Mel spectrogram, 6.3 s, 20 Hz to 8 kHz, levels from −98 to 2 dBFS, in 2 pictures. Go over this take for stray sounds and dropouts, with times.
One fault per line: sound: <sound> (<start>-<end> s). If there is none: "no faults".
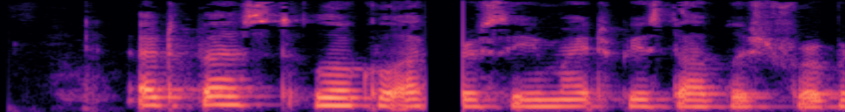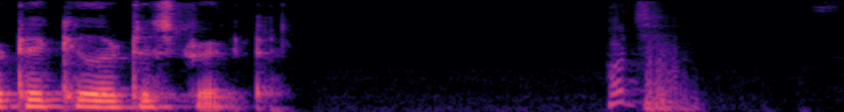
sound: dropout (1.6-1.7 s)
sound: sneeze (5.4-5.8 s)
